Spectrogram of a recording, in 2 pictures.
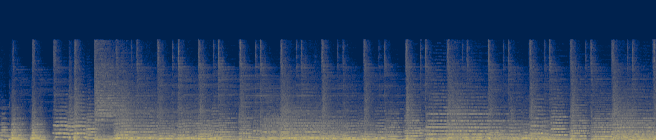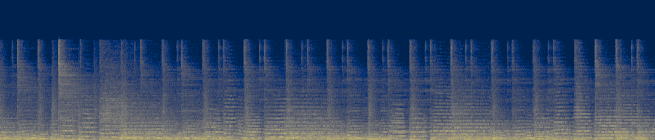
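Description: A wind orchestra playing a medley of Korean popular songs: clarinets, saxophones and brass together over a steady beat.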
